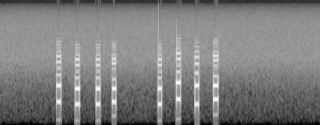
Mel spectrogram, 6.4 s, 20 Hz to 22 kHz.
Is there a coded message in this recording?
Yes: DTMF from 1.1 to 4.4 s, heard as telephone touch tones, dialled by hand, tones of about 80 ms. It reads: 5114 1928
